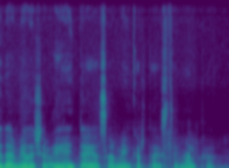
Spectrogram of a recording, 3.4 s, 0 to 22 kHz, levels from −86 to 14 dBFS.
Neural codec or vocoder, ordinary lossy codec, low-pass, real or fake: none; none; none; real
